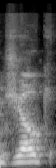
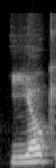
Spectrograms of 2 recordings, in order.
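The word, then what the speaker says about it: Jokić: that let's go to joke uh sorry yoke yo sorry for the pronunciation jokic and uh the mvp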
